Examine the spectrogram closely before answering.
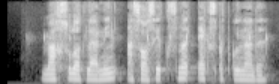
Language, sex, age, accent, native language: Uzbek, male, 18-24, Xorazm, Uzbek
